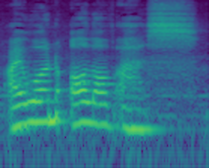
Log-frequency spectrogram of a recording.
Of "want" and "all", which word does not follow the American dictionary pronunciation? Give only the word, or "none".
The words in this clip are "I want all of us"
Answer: want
